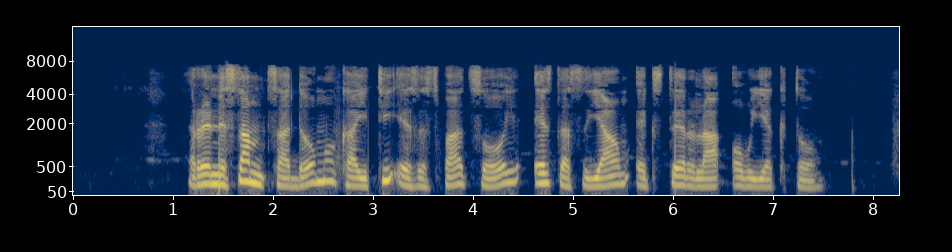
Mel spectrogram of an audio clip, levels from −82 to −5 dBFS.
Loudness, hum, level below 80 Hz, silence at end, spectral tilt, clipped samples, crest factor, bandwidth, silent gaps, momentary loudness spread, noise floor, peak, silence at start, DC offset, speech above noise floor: -21 LUFS; none; -58 dBFS; 0.8 s; -4.5 dB/octave; under 0.1%; 20 dB; 7.8 kHz; none; 10 LU; -73 dBFS; -2 dBFS; 1.15 s; under 0.1%; 52 dB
